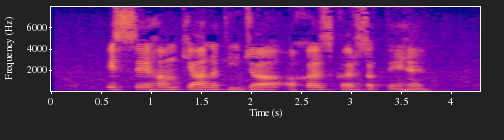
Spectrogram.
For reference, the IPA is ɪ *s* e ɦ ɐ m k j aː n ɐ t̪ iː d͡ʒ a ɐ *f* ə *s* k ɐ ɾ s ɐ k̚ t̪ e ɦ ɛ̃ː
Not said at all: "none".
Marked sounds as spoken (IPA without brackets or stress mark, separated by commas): sː, x, z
